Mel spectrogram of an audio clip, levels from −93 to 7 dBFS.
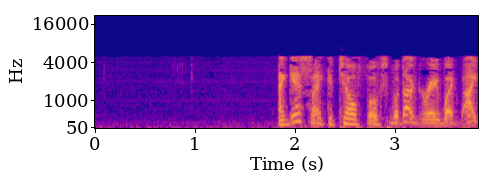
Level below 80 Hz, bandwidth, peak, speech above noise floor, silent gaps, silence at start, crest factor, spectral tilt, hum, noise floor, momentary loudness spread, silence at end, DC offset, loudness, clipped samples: -44 dBFS; 5.4 kHz; -2 dBFS; 41 dB; none; 1.85 s; 18 dB; -2.5 dB/octave; none; -57 dBFS; 4 LU; 0 s; under 0.1%; -17 LUFS; under 0.1%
